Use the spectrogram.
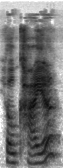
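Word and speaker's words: Hilkiah: prophet he was the son of a priest Hill Chaya that's how you say it um he remained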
